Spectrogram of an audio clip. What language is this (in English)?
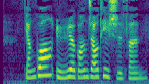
Chinese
